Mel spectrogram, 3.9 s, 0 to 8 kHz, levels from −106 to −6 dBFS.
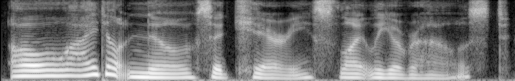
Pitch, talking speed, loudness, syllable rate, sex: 155 Hz, 125 wpm, -17 LUFS, 3.4 syllables/s, female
